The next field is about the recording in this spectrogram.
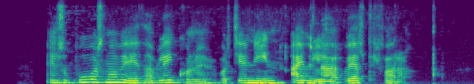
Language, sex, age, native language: Icelandic, female, 20-29, Icelandic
